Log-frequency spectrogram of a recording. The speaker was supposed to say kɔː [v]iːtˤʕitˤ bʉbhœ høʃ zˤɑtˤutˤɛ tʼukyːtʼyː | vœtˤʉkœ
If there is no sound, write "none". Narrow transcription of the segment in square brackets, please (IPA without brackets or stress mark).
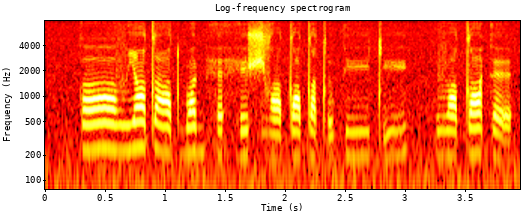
v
